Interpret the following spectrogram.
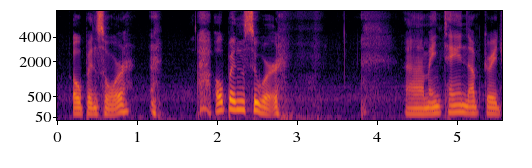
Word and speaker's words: Abensur: building in an isolated quarantine district of Abensur, pronounced open sewer.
